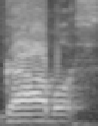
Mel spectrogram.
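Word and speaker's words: GABOS: That is known um as the um G A B O S pronounced garbus.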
